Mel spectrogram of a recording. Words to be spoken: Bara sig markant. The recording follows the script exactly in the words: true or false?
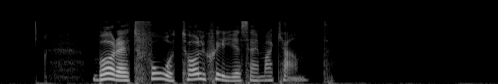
false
